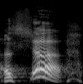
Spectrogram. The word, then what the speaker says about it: Elisha: Eli- Elisha, Elisha, like Eli.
